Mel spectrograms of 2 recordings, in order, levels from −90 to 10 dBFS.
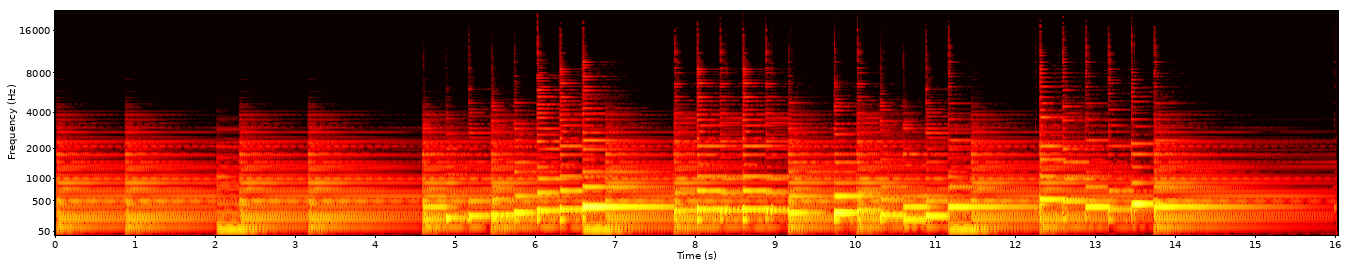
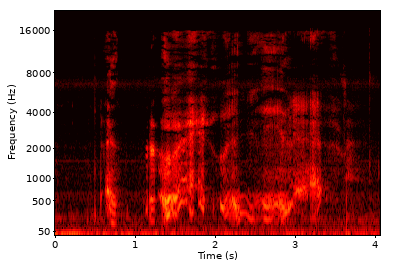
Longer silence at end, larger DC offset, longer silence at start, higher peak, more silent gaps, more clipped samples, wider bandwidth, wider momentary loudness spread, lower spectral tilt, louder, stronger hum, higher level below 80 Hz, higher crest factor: about the same, 0 s vs 0 s; neither; about the same, 0 s vs 0 s; first, -2 dBFS vs -20 dBFS; neither; neither; second, 11.5 kHz vs 16 kHz; second, 17 LU vs 21 LU; first, -8 dB/octave vs -3.5 dB/octave; first, -18 LUFS vs -40 LUFS; first, 50 Hz at -45 dBFS vs none; first, -34 dBFS vs -60 dBFS; second, 16 dB vs 22 dB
